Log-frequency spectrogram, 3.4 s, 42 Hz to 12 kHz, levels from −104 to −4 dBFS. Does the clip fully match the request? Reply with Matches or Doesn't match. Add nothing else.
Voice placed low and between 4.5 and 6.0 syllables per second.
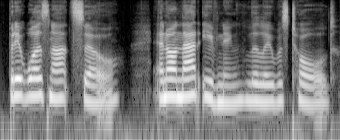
Doesn't match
